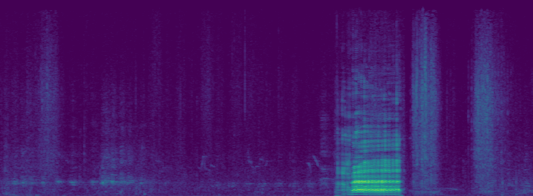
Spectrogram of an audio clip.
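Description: A single loud bleat of a sheep or goat, about a second long and starting about five seconds in, with a quavering pitch.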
